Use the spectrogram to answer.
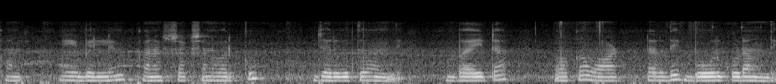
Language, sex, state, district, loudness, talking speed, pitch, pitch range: Telugu, female, Andhra Pradesh, Srikakulam, -16 LUFS, 100 wpm, 180 Hz, 180-190 Hz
